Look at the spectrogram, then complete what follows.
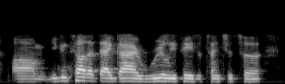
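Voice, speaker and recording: A man with a New York accent, fairly high-pitched, monotone and flat, at a fairly quick pace. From Brooklyn, New York. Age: 20s. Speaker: network marketing leader. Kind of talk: motivational webinar talk. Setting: webinar conference call. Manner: casual, many filler words.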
